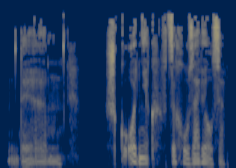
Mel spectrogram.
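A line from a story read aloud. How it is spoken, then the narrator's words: Man grumbling. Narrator (Russian): буркнул мужик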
